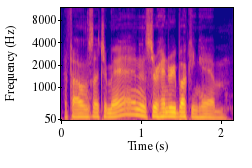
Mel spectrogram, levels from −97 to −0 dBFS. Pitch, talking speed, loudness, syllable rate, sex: 125 Hz, 250 wpm, -16 LUFS, 5.9 syllables/s, male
